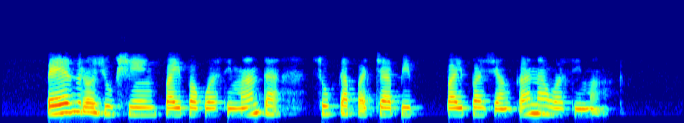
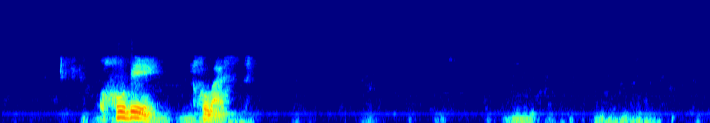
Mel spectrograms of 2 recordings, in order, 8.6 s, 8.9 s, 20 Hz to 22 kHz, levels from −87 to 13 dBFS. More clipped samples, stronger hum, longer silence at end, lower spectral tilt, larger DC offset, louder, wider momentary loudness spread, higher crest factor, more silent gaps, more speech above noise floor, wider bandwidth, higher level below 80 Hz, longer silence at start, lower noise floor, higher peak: neither; first, 60 Hz at -55 dBFS vs none; second, 1 s vs 2.35 s; about the same, -8.5 dB/octave vs -9.5 dB/octave; neither; about the same, -18 LUFS vs -17 LUFS; second, 11 LU vs 30 LU; about the same, 18 dB vs 20 dB; neither; second, 58 dB vs 63 dB; first, 4.3 kHz vs 3.8 kHz; second, -78 dBFS vs -48 dBFS; second, 0.6 s vs 1.25 s; about the same, -75 dBFS vs -77 dBFS; about the same, 0 dBFS vs -2 dBFS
